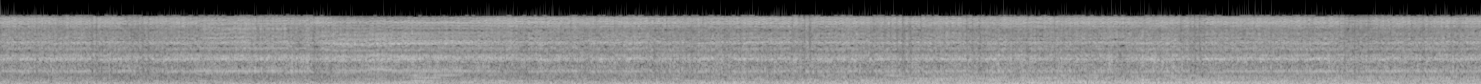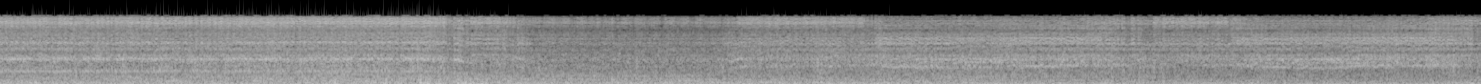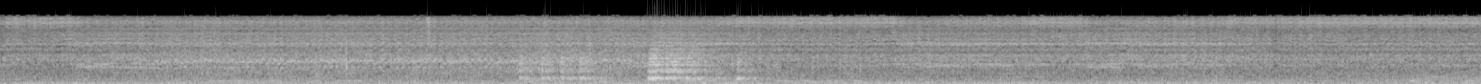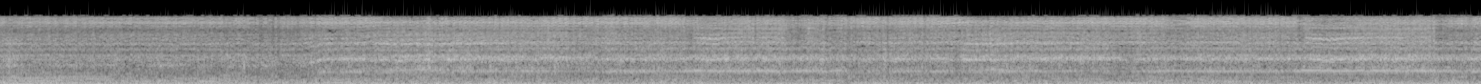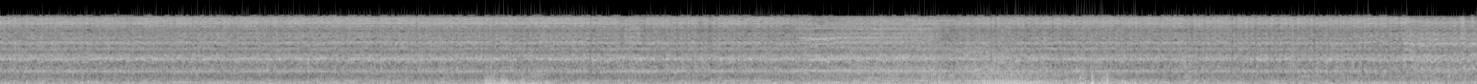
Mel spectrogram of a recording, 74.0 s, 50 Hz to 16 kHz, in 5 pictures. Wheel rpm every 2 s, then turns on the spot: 160, 160, 160, 160, 160, 160, 160, 160, 160, 150, 80, 110, 110, 110, 120, 110, 110, 110, 120, 120, 110, 120, 120, 120, 160, 160, 160, 160, 160, 160, 160, 160, 160, 160, 160, 160, 160.
none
